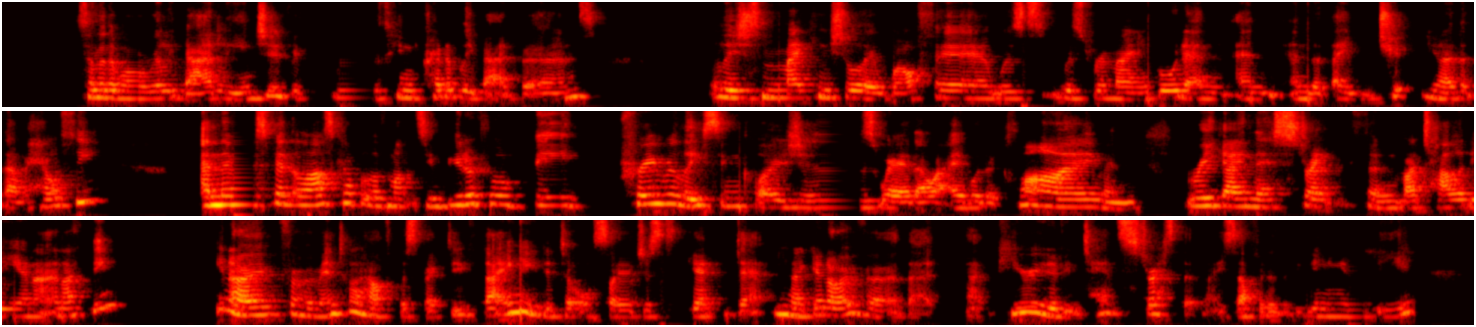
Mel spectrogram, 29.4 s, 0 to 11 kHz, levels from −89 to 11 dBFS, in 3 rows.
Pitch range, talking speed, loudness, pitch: 185-250 Hz, 200 wpm, -35 LUFS, 205 Hz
